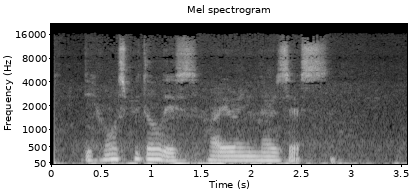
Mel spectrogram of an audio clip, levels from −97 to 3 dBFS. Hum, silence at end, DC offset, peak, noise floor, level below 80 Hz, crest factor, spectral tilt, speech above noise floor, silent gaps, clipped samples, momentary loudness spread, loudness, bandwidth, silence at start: none; 0 s; under 0.1%; -4 dBFS; -39 dBFS; -40 dBFS; 16 dB; -5 dB/octave; 21 dB; none; under 0.1%; 12 LU; -19 LUFS; 16.5 kHz; 0.05 s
